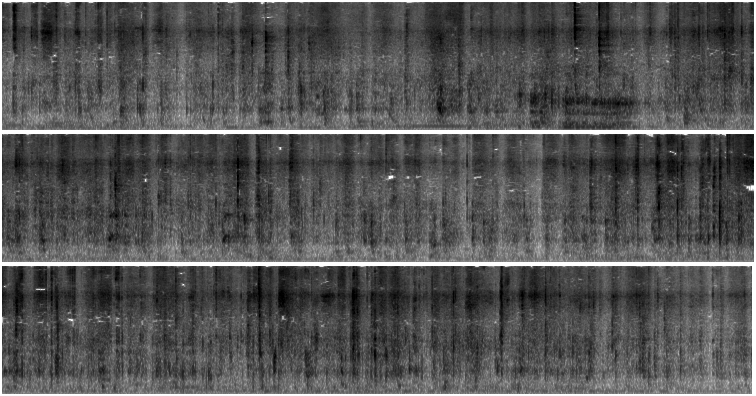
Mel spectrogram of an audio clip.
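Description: American Staffordshire terrier puppies suckling at their mother, with continuous wet smacking and clicking. About five or six seconds in there is a brief louder sound, a short cry or grunt.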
